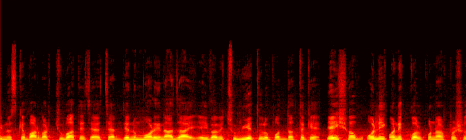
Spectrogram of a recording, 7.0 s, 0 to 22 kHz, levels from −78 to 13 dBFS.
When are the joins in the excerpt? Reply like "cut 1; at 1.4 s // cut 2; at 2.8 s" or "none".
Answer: cut 1; at 1.8 s // cut 2; at 4.8 s // cut 3; at 5.8 s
